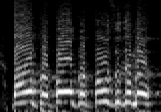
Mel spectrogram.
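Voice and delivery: put-on high, loud child calling out; excited little boy. Grandson runs at grandpa calling him, high and loud.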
